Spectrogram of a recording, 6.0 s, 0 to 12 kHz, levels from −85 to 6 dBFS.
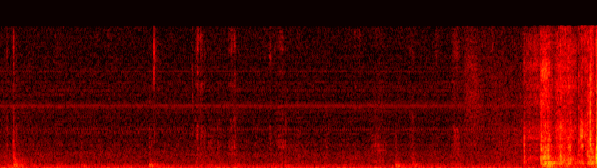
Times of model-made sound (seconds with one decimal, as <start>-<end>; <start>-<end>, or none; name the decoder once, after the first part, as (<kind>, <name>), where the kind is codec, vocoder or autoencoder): none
